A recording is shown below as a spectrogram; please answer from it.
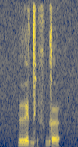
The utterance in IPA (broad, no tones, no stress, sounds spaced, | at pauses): ɨ e̯ d ḭ θ ɡ ə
